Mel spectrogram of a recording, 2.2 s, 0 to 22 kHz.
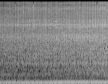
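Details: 2011 8th-gen Honda Civic Si after crank pulley replacement: smooth even idle, steady low hum, no knock or wobble; much quieter than before, when old pulley made engine and ride hum; issue fixed.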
